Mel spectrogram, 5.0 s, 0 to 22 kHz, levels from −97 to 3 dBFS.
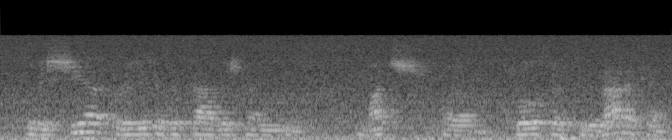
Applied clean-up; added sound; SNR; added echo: none; Mechanisms; 5 dB; reverberation time 0.5 s.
